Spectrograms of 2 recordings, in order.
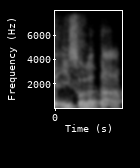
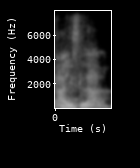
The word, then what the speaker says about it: aislada: Ojo a esto, no se dice isolatada, por ahí está muy mal pronunciada, no se dice isolatada, se dice aislada, ¿no?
